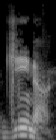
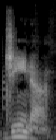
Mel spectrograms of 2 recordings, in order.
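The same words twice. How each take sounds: First: The G at the start is hard. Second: The G at the start is soft. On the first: "I'm going to pronounce it wrong on purpose" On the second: "because I know y'all wanted me to go there"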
